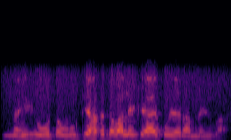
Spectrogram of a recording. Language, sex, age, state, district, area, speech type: Hindi, male, 30-45, Uttar Pradesh, Chandauli, rural, conversation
